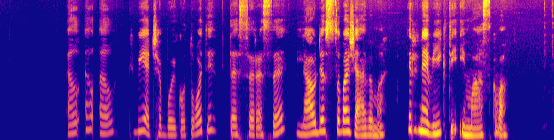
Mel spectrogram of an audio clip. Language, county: Lithuanian, Tauragė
